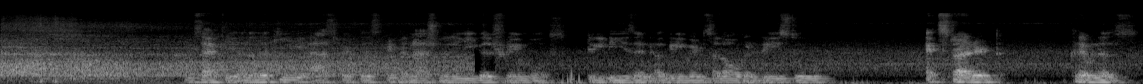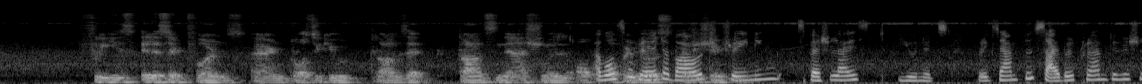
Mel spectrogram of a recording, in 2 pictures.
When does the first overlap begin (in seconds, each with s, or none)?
17.4 s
